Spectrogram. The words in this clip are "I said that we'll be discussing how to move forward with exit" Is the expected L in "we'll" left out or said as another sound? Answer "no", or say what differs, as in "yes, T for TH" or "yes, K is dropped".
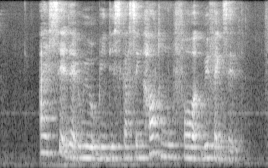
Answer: yes, W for L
